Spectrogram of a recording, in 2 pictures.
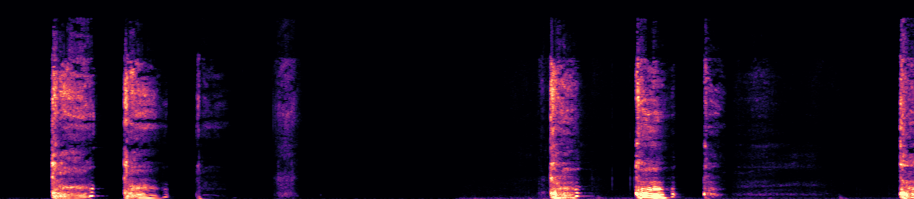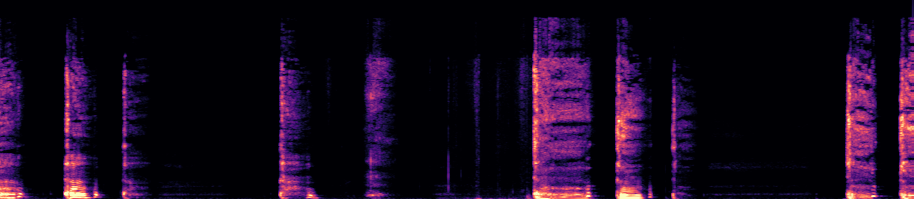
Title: the more I cough, the more I feel like coughing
